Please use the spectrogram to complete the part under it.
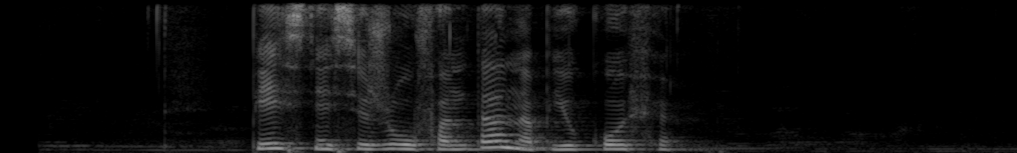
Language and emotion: Russian, neutral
